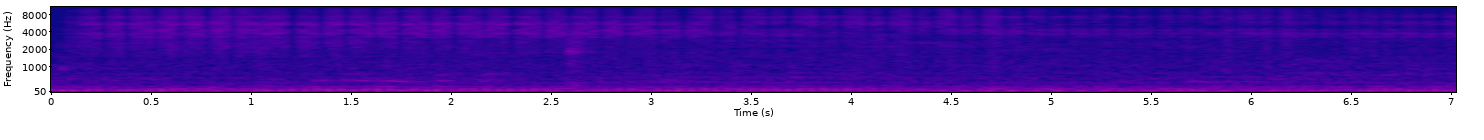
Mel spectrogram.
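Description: Violin bow hair rubbed back and forth across a block of rosin makes a faint, continuous dry scratching, steady and close with no pauses, and nobody speaks over it.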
